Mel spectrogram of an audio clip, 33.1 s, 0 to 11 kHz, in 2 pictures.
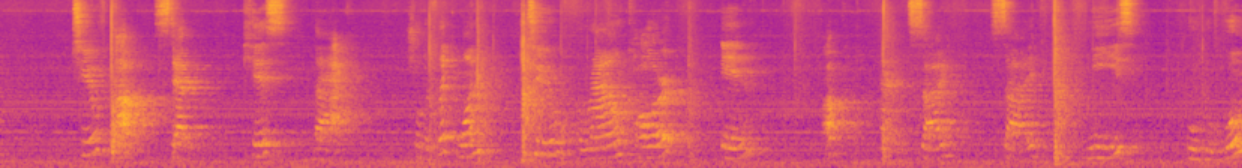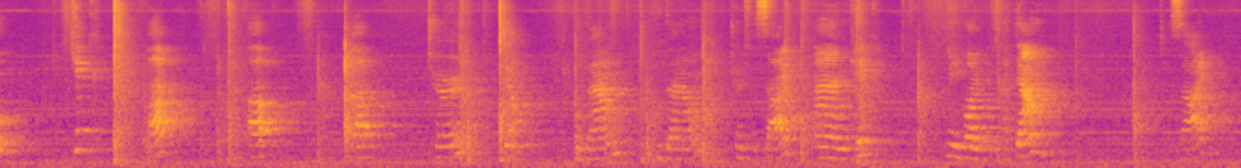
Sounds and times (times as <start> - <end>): Speech: 1.0 - 4.8, 5.4 - 10.2, 11.0 - 15.2, 15.8 - 16.9, 17.5 - 19.0, 19.8 - 20.4, 21.2 - 28.4, 29.2 - 30.7, 32.2 - 32.9.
